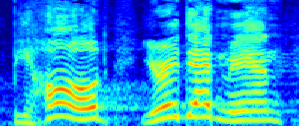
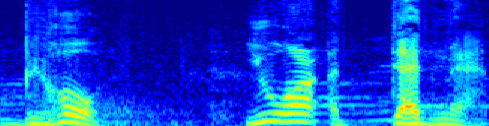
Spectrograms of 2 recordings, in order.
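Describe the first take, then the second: First: It is said without a put-on gangster voice. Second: It is said in a put-on gangster voice. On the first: The speaker calls it wrong. "I don't think that's the tone" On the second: The speaker calls it right. "how many of you watch the Sopranos?"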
